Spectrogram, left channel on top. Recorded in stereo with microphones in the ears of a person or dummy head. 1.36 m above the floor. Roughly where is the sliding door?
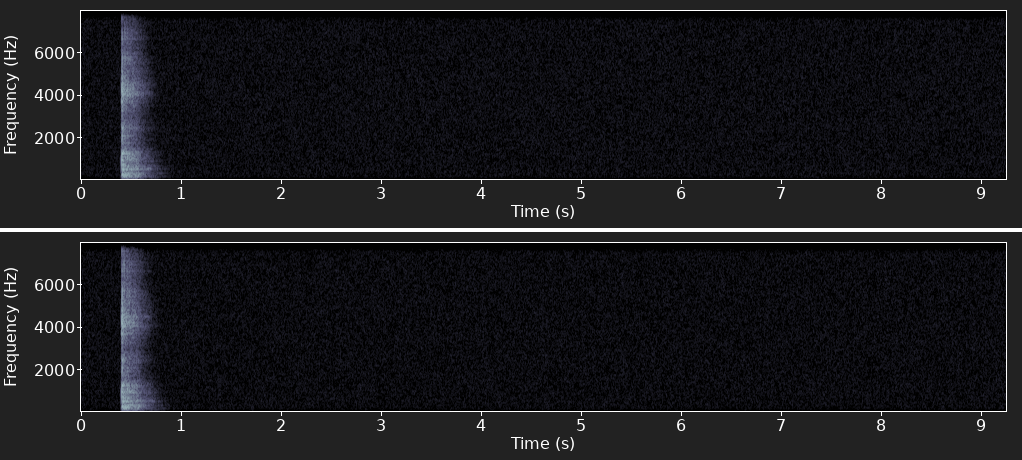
Centre.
